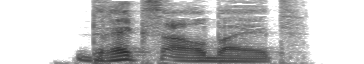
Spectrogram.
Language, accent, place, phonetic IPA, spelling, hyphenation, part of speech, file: German, Germany, Berlin, [ˈdʀɛksʔaʁˌbaɪ̯t], Drecksarbeit, Drecks‧ar‧beit, noun, De-Drecksarbeit.ogg
- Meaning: dirty work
